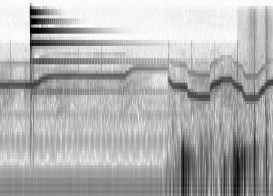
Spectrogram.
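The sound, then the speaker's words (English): A single bright ding from a desk service bell rings out clearly and fades over a steady electronic hum, then low rumbling thuds and warbling tones take over toward the end. “It looks like there's a bell on the desk.”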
